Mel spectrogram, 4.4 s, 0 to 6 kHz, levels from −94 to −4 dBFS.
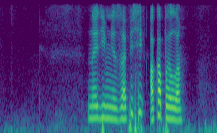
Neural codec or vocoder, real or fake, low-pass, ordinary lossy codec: none; real; 5.4 kHz; AAC, 48 kbps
